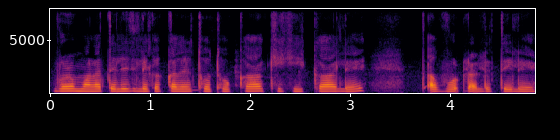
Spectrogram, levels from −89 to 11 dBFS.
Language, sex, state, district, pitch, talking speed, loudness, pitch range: Wancho, female, Arunachal Pradesh, Longding, 205 Hz, 170 wpm, -23 LUFS, 200-215 Hz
